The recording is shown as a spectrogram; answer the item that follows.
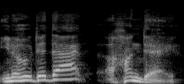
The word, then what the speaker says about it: Hyundai: know who did that Hyundai and they said Hyundai like Sunday and I never forgot again I said oh okay that's how you do it that's how you pronounce that word or uh Mar no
